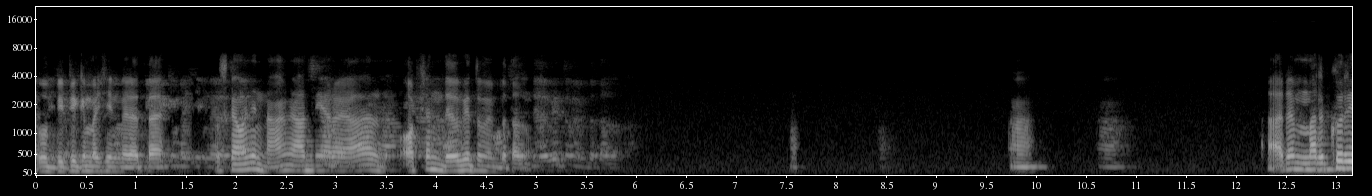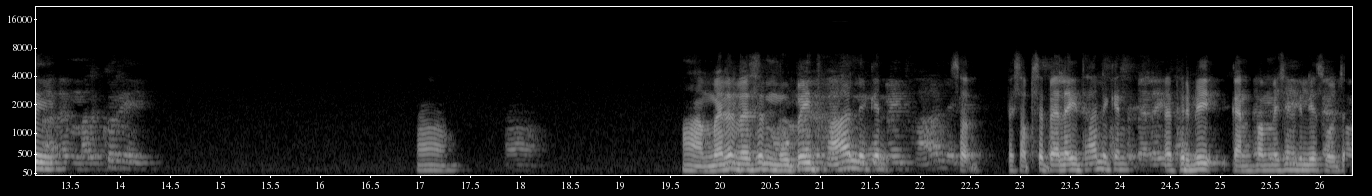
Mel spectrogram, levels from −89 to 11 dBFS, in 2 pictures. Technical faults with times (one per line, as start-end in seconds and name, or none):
0.00-5.99 echo leak
8.43-8.53 echo leak
10.61-10.96 echo leak
13.24-14.38 echo leak
17.84-18.25 echo leak
20.56-26.32 echo leak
